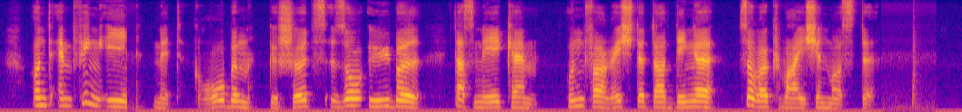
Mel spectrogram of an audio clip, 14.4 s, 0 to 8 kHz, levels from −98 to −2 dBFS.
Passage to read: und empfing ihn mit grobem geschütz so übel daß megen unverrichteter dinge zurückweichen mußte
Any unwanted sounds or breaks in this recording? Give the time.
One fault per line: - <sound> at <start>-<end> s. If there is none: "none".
- dropout at 1.9-2.0 s
- thud at 13.7-13.8 s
